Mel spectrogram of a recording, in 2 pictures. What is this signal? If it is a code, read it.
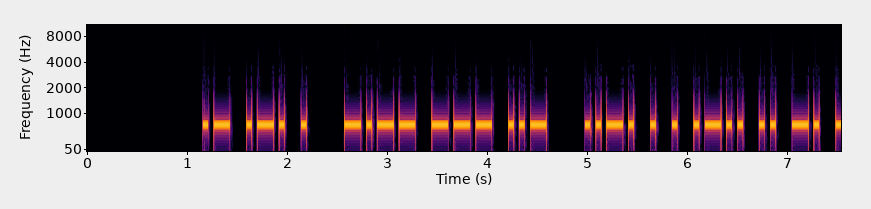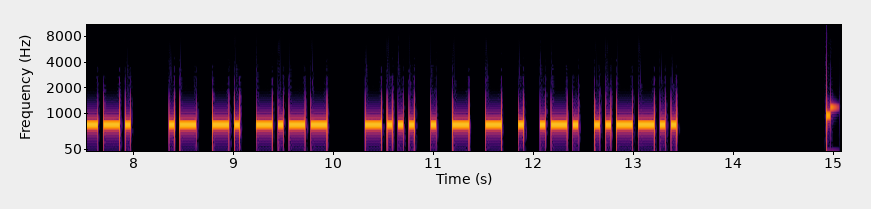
Morse code, heard as a keyed tone, about 22 wpm, 700 Hz. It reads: ARE YOU FEELING ANY BETTER?
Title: Sentences from Top 1200 Words 22wpm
